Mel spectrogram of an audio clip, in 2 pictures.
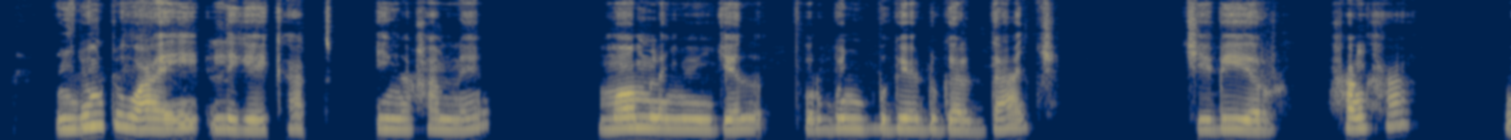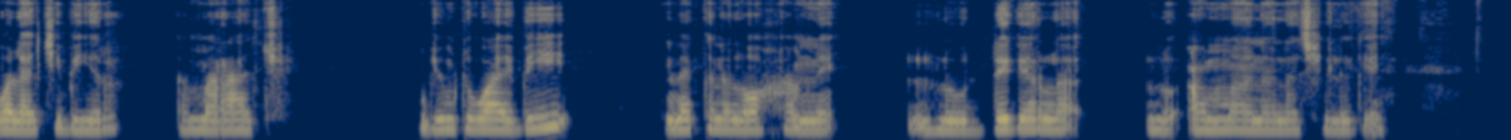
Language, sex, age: Wolof, female, 36-49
